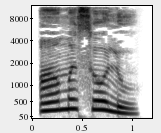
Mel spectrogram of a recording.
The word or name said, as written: ಅಮಸೋಲು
